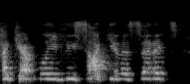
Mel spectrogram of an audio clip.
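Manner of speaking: hammed-up outrage at the monks; mock furious husband ranting; angry husband. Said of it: "the husband got really angry and he's like".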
